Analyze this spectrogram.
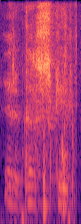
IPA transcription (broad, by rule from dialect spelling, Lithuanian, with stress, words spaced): ɪr kɐʃˈkɐɪp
